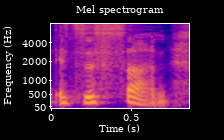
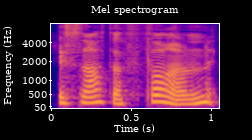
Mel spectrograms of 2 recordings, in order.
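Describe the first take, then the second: First: "sun" with a clean, sharp s; crisp s. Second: "thun" with a lisped th in place of s; mock the lisp with "thun" for sun. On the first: Correcting the lisp for viewers, a crisp s in "sun". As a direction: say "sun" with a clear hissed s. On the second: Recalling her mic glitch to viewers, "thun" lisped with th. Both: Shown as a demonstration. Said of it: "It's not the thun".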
